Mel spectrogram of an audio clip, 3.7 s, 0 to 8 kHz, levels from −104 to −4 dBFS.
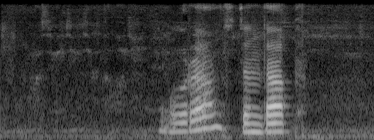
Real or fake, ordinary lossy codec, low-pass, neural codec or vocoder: fake; none; 7.2 kHz; codec, 16 kHz in and 24 kHz out, 2.2 kbps, FireRedTTS-2 codec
